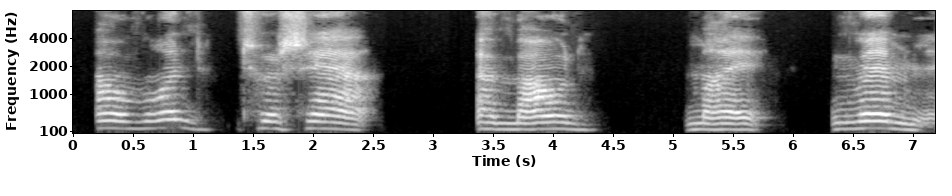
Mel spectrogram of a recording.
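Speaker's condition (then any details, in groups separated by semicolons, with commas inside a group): ALS, bulbar form, bulbar onset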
